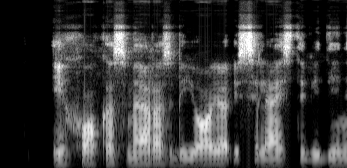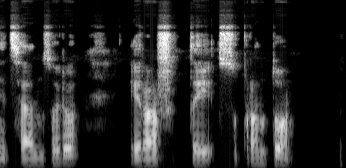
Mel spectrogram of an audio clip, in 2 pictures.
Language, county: Lithuanian, Vilnius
